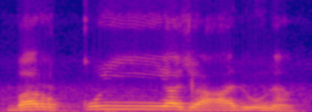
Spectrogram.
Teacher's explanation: اور ایک مثال میں تنوین کی بھی دیتا ہوں، برق یجعلون، اب دیکھیں نا برقن، یہ نون تنوین ہے اور اس کے بعد یا ہے، تو یہاں ہم ادغام بالغنہ کریں گے کیونکہ یہ ینمو میں ہے، تو برق یجعلون، یہ ایک مثال میں نے تنوین کی دی ہے، آپ مزید مثالیں آپ دیکھ سکتے ہیں۔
